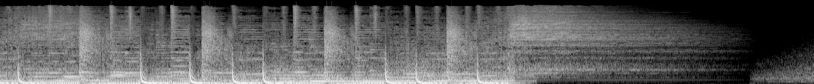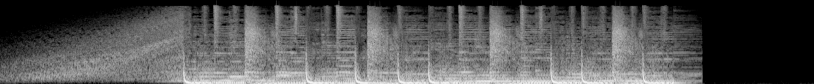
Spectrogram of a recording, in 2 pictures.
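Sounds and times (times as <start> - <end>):
bass track: 0.0 - 5.3, 9.8 - 15.2.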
